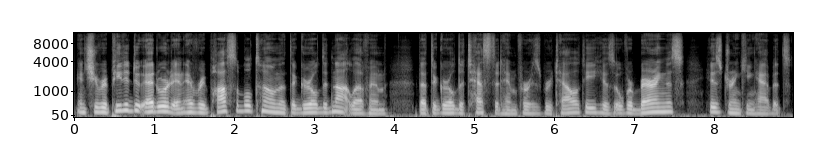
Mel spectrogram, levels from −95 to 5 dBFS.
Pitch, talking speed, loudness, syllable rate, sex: 125 Hz, 195 wpm, -21 LUFS, 5.7 syllables/s, male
